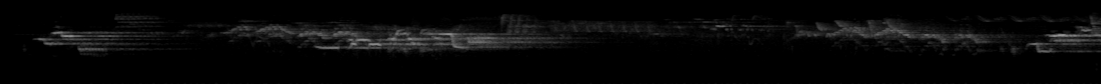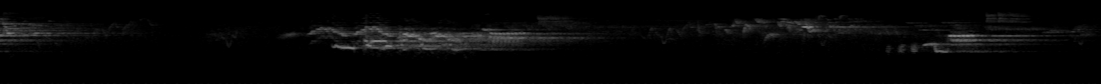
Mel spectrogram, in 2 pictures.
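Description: Bird song: rapid warbling, chirping phrases of one to three seconds each, repeated with short pauses between.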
